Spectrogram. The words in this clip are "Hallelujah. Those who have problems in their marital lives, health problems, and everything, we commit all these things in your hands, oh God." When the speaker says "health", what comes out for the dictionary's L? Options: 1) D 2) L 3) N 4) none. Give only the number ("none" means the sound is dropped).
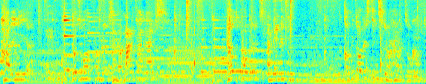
2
